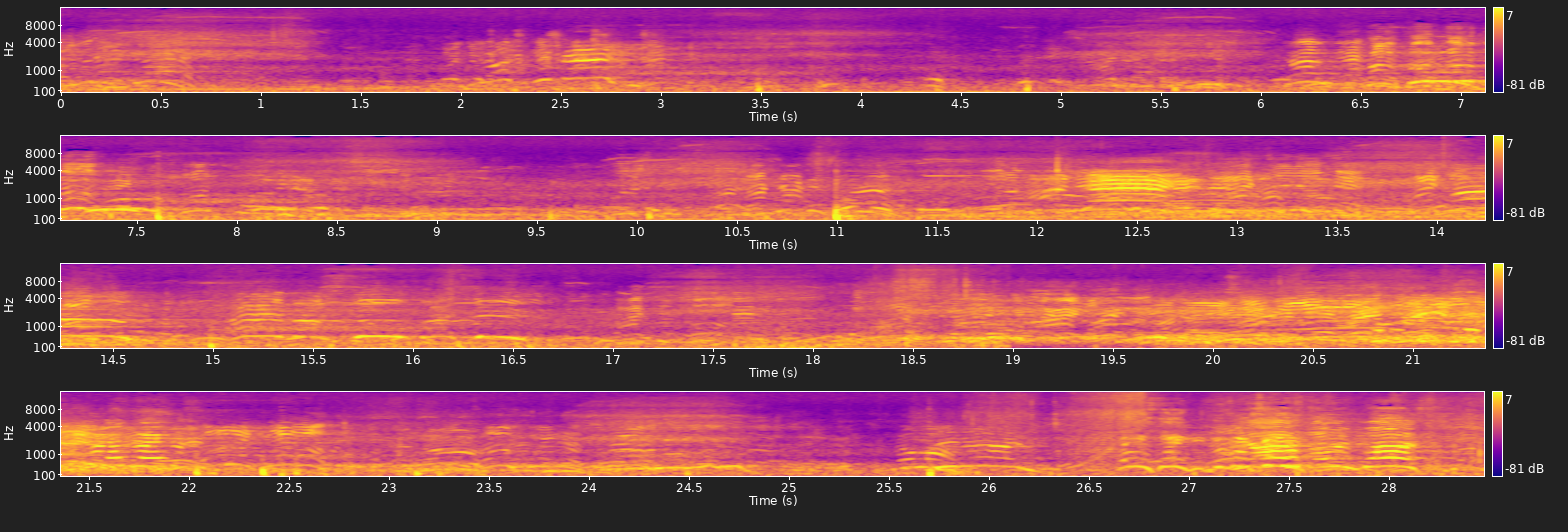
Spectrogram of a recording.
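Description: Footballers shout to each other across an open pitch outdoors.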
